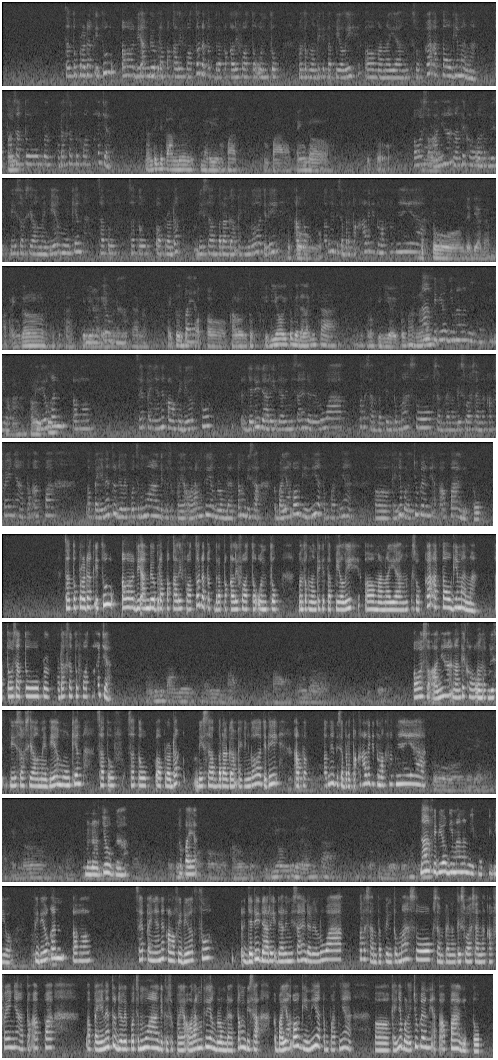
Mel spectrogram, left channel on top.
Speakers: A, on the right (about 55°); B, on the left (about 80°).
A: Satu produk itu eh, diambil berapa kali foto, dapat berapa kali foto untuk untuk nanti kita pilih eh, mana yang suka atau gimana? Atau
B: Nan-
A: satu produk satu foto aja?
B: Nanti kita ambil dari empat, empat angle gitu.
A: Oh,
B: Angle
A: soalnya nanti kalau untuk di, di sosial media mungkin satu satu eh, produk bisa beragam angle, jadi
B: betul,
A: uploadnya bisa berapa kali gitu maksudnya ya.
B: betul. Jadi ada empat angle, nanti kita pilih
A: Benar
B: dari
A: juga.
B: angle yang berbeda. Nah, itu
A: Supaya
B: untuk foto. Kalau untuk video itu beda lagi, Kak. Nanti kalau video itu karena
A: Nah,
B: kan,
A: video gimana nih Kak? video?
B: nah kalau
A: Video
B: itu
A: kan eh, Saya pengennya kalau video tuh jadi dari dari misalnya dari luar sampai pintu masuk, sampai nanti suasana kafenya atau apa, eh, pengennya tuh diliput semua gitu supaya orang tuh yang belum datang bisa kebayang oh gini ya tempatnya. Eh, kayaknya boleh juga nih atau apa gitu.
